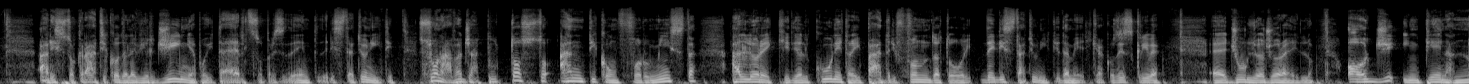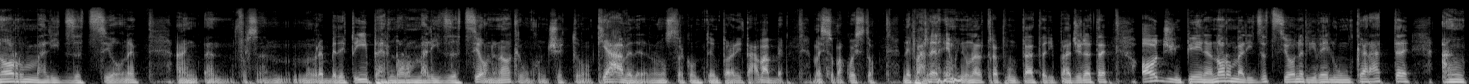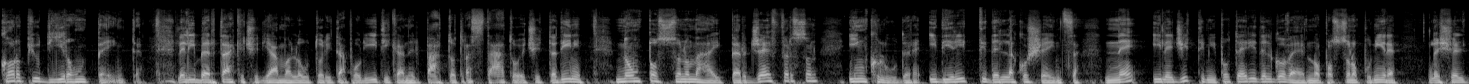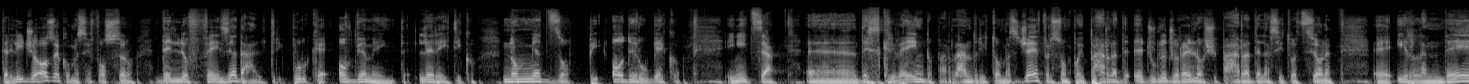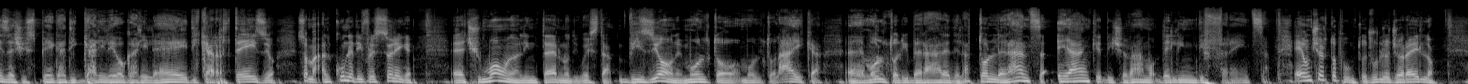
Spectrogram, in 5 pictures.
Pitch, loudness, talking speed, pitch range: 95 Hz, -23 LUFS, 140 wpm, 90-110 Hz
